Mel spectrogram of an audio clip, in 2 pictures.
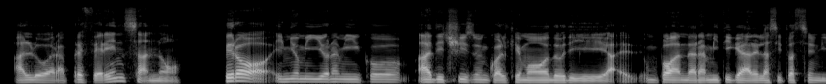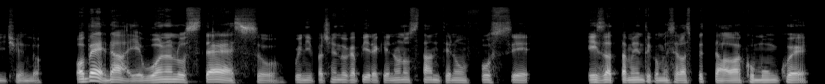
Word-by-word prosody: Allora, 100 -2 -1
preferenza 115 - -2
no, 85 -1 -6 0.4
però 160 0 +4
il 125 - -5
mio 130 +1 -2
migliore 125 -1 -2
amico 115 -2 -4
ha 110 0 +4
deciso 115 0 -2
in 110 -1 -4
qualche 100 0 -2
modo 100 -1 +2
di, 90 -2 -1
uhm, - - +1
ehm, - - -9
un 105 -1 -9
po' 110 - +4
andare 100 -1 +2
a 100 - 0
mitigare 100 -2 +1
la 95 0 -1
situazione 100 +1 -4
dicendo: 85 -2 -7 0.3
"Vabbè - - +8
dai 85 - +2
è - - +1
buona 110 +6 +3
lo 115 -2 +2
stesso!". 100 -3 +2
Quindi 100 -2 -5
facendo 110 -1 -4
capire 105 -1 -1
che 100 - -3
nonostante 105 0 -3
non 100 -1 -3
fosse 105 +1 -4 0.5
esattamente 105 0 +2
come 95 -1 -2
se 95 - -5
l'aspettava, 95 -1 +2
comunque 100 0 0
100 Hz, 155 wpm, -24 LUFS, 95-110 Hz, 0.5 s, Vabbè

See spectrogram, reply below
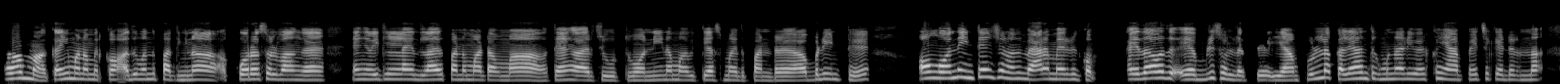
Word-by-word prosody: ஆமா, 280 -3 +4 0.2
கைமணம் 245 0 +2
இருக்கோ! 225 +1 -2
அது 230 - -2
வந்து 245 +1 -4
பாத்தீங்கன்னா, 215 0 +1 0.4
குற 235 +1 +5
சொல்லுவாங்க. 220 -4 +1 0.5
எங்க 235 +1 -3
வீட்லலாம் 240 0 +1
இதுலாம் 220 +1 +2
பண்ண 220 -1 -1
மாட்டாங்கமா. 200 -2 0 0.4
தேங்காய் 210 -1 +3
அரச்சு 195 0 -4
ஊத்துவோம். 190 +1 -4
நீ 200 - -5
என்னம்மா! 215 -1 -3
வித்தியாசமா 205 +1 -3
இது 190 - -14
பண்ற? 185 -1 -4 0.3
அப்பிடின்ட்டு 225 -1 -5 0.6
அவுங்க 290 +1 +5
வந்து 310 +4 +2
இன்டென்ஷன் 325 -1 0
வந்து 270 0 -3
வேறமாரி 245 +1 +2
இருக்கும். 220 -3 -4 0.4
ஏதாவது 285 +2 +4 0.2
எப்பிடி 230 +5 -2
சொல்றது? 210 -5 -4 0.2
என் 195 0 +1
புள்ள 250 +5 -3 0.2
கல்யாணத்துக்கு 265 +1 +2
முன்னாடி 255 0 -1
வரைக்கும் 245 +2 -5
என் 220 -2 -1
பேச்சக் 235 +3 -7
கேட்டுட்டு 225 -1 -5
இருந்தான், 215 +1 -4
230 Hz, 155 wpm, -22 LUFS, 210-250 Hz, 0.6 s, குற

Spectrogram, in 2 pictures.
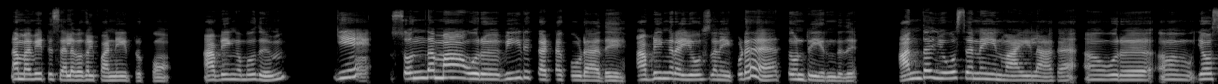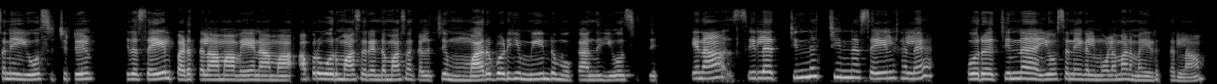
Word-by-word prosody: நம்ப 250 -1 +4
வீட்டு 245 -1 +1
செலவுகள் 205 0 +1
பண்ணிகிட்டுருக்கோம் 185 -4 -3 0.4
அப்படிங்கும்போது, 225 0 0 0.8
ஏன் 360 - +3 0.4
சொந்தமா 300 +3 +4 0.2
ஒரு 245 -1 +4 0.2
வீடு 300 +4 -1
கட்டக்கூடாது? 205 -5 -1 0.3
அப்படீங்குற 270 +3 +1
யோசனை 225 -1 -2
கூட 265 +4 +1 0.4
தோன்றியிருந்தது. 180 -8 -1 0.5
அந்த 285 +7 +1 0.2
யோசனையின் 265 -5 -1
வாயிலாக 195 -2 -1 0.3
அ - - -3 0.2
ஒரு 215 -2 0 0.4
அ - - -3 0.4
யோசனையை 250 -1 0
யோசிச்சிட்டு 240 0 -2 0.5
இத 245 - +2
செயல்படுத்தலாமா? 230 -4 +4
வேணாமா? 210 -1 +3 0.2
அப்புறம் 255 +1 +1
1 240 - +1
மாசம், 230 0 +1
2 220 0 -1
மாசம் 225 +1 -1
கழிச்சி 205 +4 -4 0.3
மறுபடியும் 250 +4 +3
மீண்டும் 250 -2 0
உட்கார்ந்து 205 0 -2
யோசிச்சி, 210 -1 -6 0.4
ஏன்னா 280 +1 +5 0.3
சில 285 +1 -1 0.3
சின்ன 330 +3 +2 0.2
சின்ன 320 -1 +1 0.2
செயல்கள, 275 0 0 0.6
ஒரு 250 0 +3 0.2
சின்ன 270 +1 0 0.3
யோசனைகள் 240 -3 -2
மூலமா 220 +2 -1
நம்ப 195 -2 -3
எடுத்துடலாம். 185 -3 -7
230 Hz, 115 wpm, -23 LUFS, 210-260 Hz, 0.8 s, ஏன்னா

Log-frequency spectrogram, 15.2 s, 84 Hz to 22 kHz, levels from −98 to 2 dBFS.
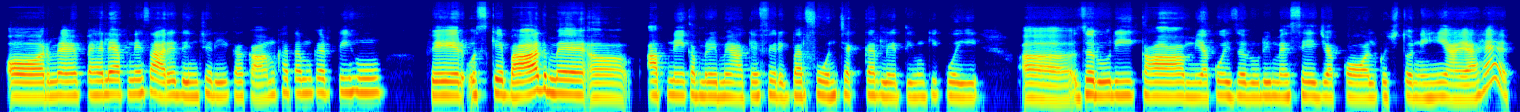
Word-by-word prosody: और 185 0 +5
मैं 190 0 +1
पहले 200 +1 +2
अपने 205 +1 0
सारे 200 -4 +3
दिनचर्या 185 0 -2
का 185 - -3
काम 170 +4 -2
ख़त्म 215 +1 -3
करती 225 +1 -4
हूँ। 225 -1 -1 0.5
फिर 190 0 +4
उसके 200 +2 0
बाद 210 +7 +9
मैं 205 -2 +4
अ, 175 -1 -2 0.3
अपने 195 0 -4
कमरे 185 -1 -2
में 185 0 -2
आके 175 +1 -3
फिर 190 0 -5
एक 180 0 -6
बार 185 -1 0
फ़ोन 190 0 -2
चेक 195 -1 -5
कर 195 -2 -2
लेती 180 0 -4
हूँ 180 0 -6
कि 195 - -11
कोई 175 -2 -2 0.5
अ, 170 - +1 0.6
ज़रूरी 195 -1 +2
काम 185 0 +3
या 180 -1 -1
कोई 185 +1 -3
ज़रूरी 185 0 -2
मैसेज 185 0 -3
या 180 - +1
कॉल 175 -1 0
कुछ 185 0 -9
तो 185 - -1
नहीं 175 +1 -4
आया 165 -1 +1
है, 435 - -1
185 Hz, 175 wpm, -24 LUFS, 180-200 Hz, 0.6 s, बाद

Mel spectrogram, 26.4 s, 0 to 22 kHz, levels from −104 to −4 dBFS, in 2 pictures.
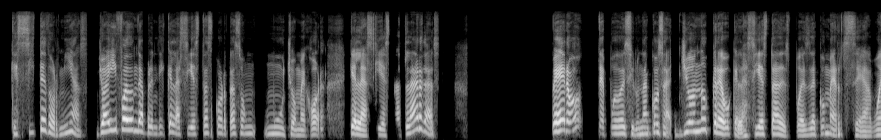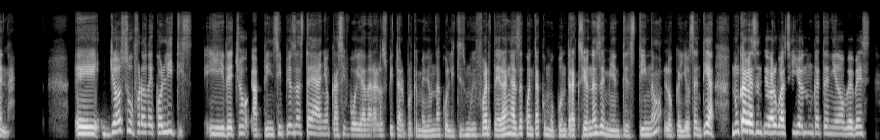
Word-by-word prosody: Que 185 - -7
sí 225 +4 -10
te 300 -1 +1
dormías. 195 - -5
Yo 245 - +4
ahí 285 +4 +2
fue 310 -1 +8
donde 290 -2 +3
aprendí 200 -4 -4
que 240 +7 -4
las 180 -4 -3
siestas 185 +4 -6
cortas 195 -2 -6
son 195 0 -9
mucho 185 -3 -6
mejor, 160 +2 -4 0.4
que 195 - +6
las 150 -4 +4
siestas 155 -1 -8
largas. 240 - +1 1.7
Pero, 260 -5 +7 0.2
te 195 -2 0
puedo 190 +1 -4
decir 185 -3 -2
una 185 +3 -2
cosa, 225 -4 -2
yo 240 +13 0
no 300 +4 0
creo 185 -7 +6
que - - -5
la 135 - 0
siesta 180 +1 0
después 145 -1 -3
de 175 0 -3
comer 190 -3 -3
sea 130 -7 -6
buena. 160 +5 -3 0.9
Eh, 190 -1 +6
yo 240 +10 +2
sufro 245 -5 -3
de 220 -1 -4
colitis, 220 +1 -3 0.2
y, 180 0 -1
de 180 - +2
hecho, 200 +4 -3
a 155 - +3
principios 195 +6 -5
de 215 - -3
este 210 0 -2
año, 180 -1 -1
casi 160 +1 -5
voy 160 -2 -4
a 150 - -1
dar 150 0 -3
al - - -5
hospital 160 -1 -6
porque 165 -3 -8
me 140 -1 -4
dio 135 - -4
una 150 +2 -5
colitis 145 +1 -6
muy 160 0 -5
fuerte. 180 -1 0
Eran, 165 +5 +3
haz 180 0 +3
de 190 - 0
cuenta, 180 0 -1
como 150 -6 -6
contracciones 150 +6 +1
de 205 - +1
mi 155 -4 -4
intestino, 140 +5 -4
lo 145 - -3
que 135 -2 -3
yo - - -2
sentía. 180 +6 +3 0.3
Nunca 255 +5 +8
había 250 -2 +11
sentido 225 -3 +1
algo 215 0 +5
así, 205 +3 +1
yo 215 - +1
nunca 215 0 -5
he - - -9
tenido 185 -3 -5
bebés. 185 +2 -2
185 Hz, 195 wpm, -25 LUFS, 160-210 Hz, 1.7 s, había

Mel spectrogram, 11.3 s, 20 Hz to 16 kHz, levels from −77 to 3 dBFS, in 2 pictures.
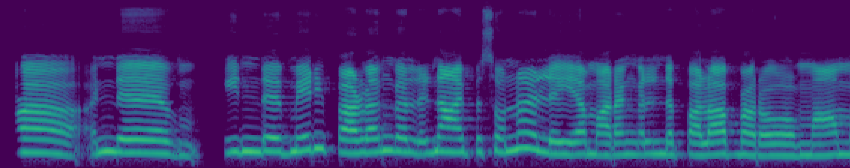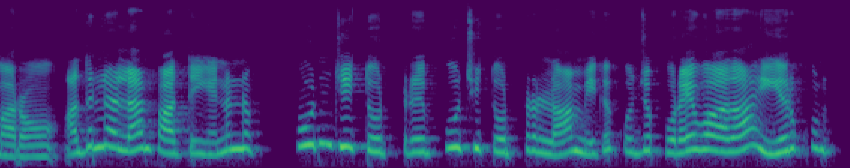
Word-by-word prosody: அ, - - +4 0.5
இந்த 285 -1 0 0.7
இந்த 290 0 -2 0.2
மேரி 315 +4 0
பழங்கள். 275 +2 +2
நான் 285 -1 +5
இப்ப 280 +1 -10
சொன்னேன் 330 +5 0
இல்லயா? 240 -3 +1
மரங்கள். 235 +1 -1
இந்த 230 -1 -2
பலாமரம், 225 -2 0
மாமரம். 210 -3 -2 0.2
அதுலலாம் 350 +1 +3
பார்த்தீங்கன்னா, 255 +3 +1
இந்த 340 -1 +1 0.3
பூஞ்சி 425 -2 +2
தொற்று, 275 -1 -3
பூச்சி 365 0 +1
தொற்றலாம் 275 -1 -1
மிக 315 +7 -3
கொஞ்சம் 300 +2 -5
குறைவா 310 +4 +4
தான் 360 +1 +2
இருக்கும். 320 +1 -2
280 Hz, 130 wpm, -25 LUFS, 240-315 Hz, 0.7 s, நான்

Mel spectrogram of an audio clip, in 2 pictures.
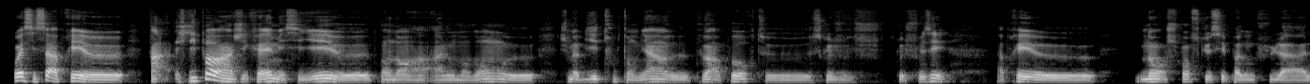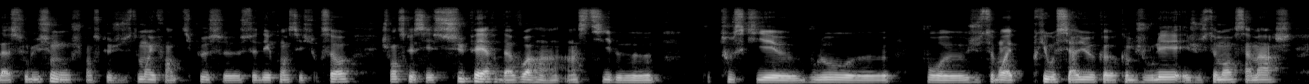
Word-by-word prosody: Ouais, 180 - +11
c'est 150 -8 0
ça. 130 - +6
Après, 150 -2 +6
heu, 110 -1 +5 0.2
enfin, - - +2
je - - -4
dis 155 +2 +3
pas, 155 - +9
hein, 130 - +5
j'ai 125 -2 -2
quand 125 - +1
même 140 +1 +7
essayé, 120 +5 +4
heu, 105 -2 +3
pendant 110 -1 -2
un 100 -2 -4
un 100 0 -4
long 105 - -2
moment, 115 +6 -2
heu, 105 0 +1 0.2
je 125 - -5
m'habillais 120 +4 0
tout 125 +1 -10
le 125 - -10
temps 105 -4 -5
bien, 125 +2 +1
heu, 110 -1 -2
peu 110 +4 -2
importe, 125 +3 -1
heu, 100 -1 -3
ce 100 - -11
que 110 - -3
je 110 0 -6
v 105 - -12
je - - -18
f - - -18
ce - - -36
que - - -4
je 100 - -8
faisais. 135 +2 -1 0.5
Après, 125 -4 +4
heu, 105 -2 +2 0.4
non. 125 0 +3
Je - - -8
pense 120 0 -3
que 120 -3 -4
c'est - - -3
pas 110 - -1
non 105 0 -3
plus 110 +1 -8
la 100 -2 -1
la 100 0 -1
solution. 115 +1 -5
Je 110 - -19
pense 105 -2 -13
que 105 - -9
justement, 105 +4 -7
il 110 - -4
faut 100 - -12
un 100 - -9
petit 95 - -18
peu 115 -2 -7
se 100 -2 -5
se 100 +1 -9
décoincer 105 0 -5
sur 100 - -19
ça. 125 0 -1 0.3
Je - - -15
pense 125 0 -5
que 125 - -1
c'est 105 -1 -3
super 125 +3 +1
d'avoir 110 +2 -2
un 100 0 -9
un 110 +1 -7
style, 110 0 -6
heu, 100 0 -2 0.4
pour - - -30
tout 115 - -9
ce - - -4
qui 110 0 0
est, 105 - +6
heu, 95 -1 +2
boulot, 110 +1 -1
heu, 100 +1 -2 0.3
pour, 105 -2 +1
heu, 100 +1 +1
justement, 110 0 -2
être 100 0 -3
pris 130 - -2
au 115 - +2
sérieux 115 0 0
co 105 -1 -2
comme 105 -1 -5
je 105 - -12
voulais, 115 +2 0
et 105 - -3
justement, 110 +2 -3
ça 110 -2 -6
marche. 110 +1 -5
110 Hz, 230 wpm, -21 LUFS, 105-120 Hz, 0.5 s, Ouais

